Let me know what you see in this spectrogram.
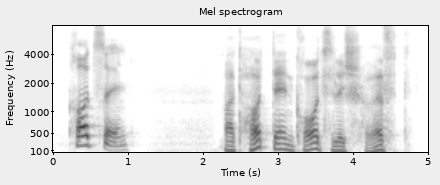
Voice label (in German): "kroazeln", wittlich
